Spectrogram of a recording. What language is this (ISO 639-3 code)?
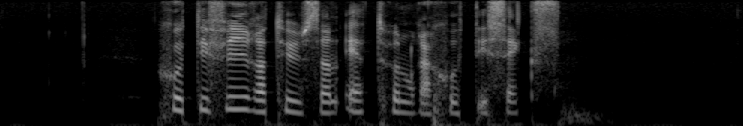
swe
